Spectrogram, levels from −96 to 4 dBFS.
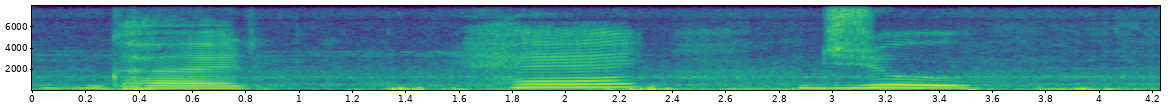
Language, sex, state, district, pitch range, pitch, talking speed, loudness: Hindi, female, Bihar, West Champaran, 220-280 Hz, 235 Hz, 40 wpm, -13 LUFS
